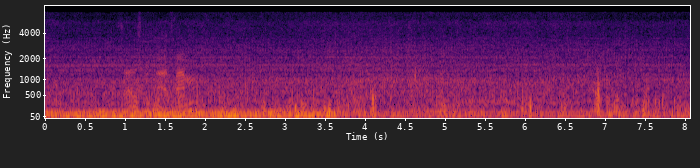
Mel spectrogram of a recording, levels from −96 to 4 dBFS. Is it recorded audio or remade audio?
recorded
